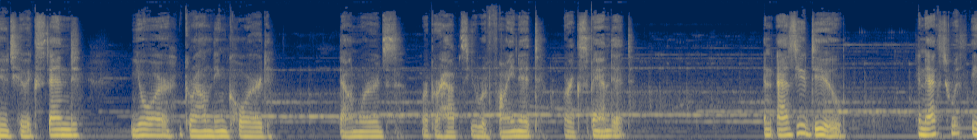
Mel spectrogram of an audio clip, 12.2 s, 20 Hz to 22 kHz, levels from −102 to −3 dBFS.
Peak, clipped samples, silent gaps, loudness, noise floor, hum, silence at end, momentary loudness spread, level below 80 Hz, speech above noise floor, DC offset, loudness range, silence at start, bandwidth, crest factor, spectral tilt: -8 dBFS; under 0.1%; none; -27 LUFS; -53 dBFS; none; 0 s; 20 LU; -72 dBFS; 28 dB; under 0.1%; 4 LU; 0 s; 15.5 kHz; 18 dB; -6 dB/octave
